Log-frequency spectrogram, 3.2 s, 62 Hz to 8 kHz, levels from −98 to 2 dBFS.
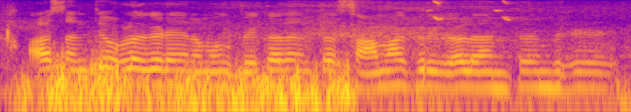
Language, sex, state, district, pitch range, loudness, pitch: Kannada, male, Karnataka, Dharwad, 175-185 Hz, -14 LUFS, 180 Hz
